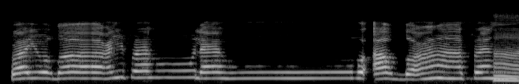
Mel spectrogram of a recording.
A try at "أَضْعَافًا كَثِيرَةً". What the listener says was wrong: Dia bunyi adha. Dia tak ada qalqalah. أضعافا كثيرة.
